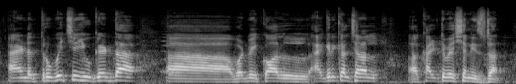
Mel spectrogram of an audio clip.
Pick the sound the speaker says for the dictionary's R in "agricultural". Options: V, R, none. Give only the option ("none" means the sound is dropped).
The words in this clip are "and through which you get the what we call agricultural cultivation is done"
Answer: R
